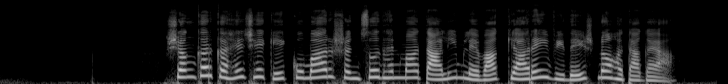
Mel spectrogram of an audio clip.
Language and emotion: Gujarati, neutral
